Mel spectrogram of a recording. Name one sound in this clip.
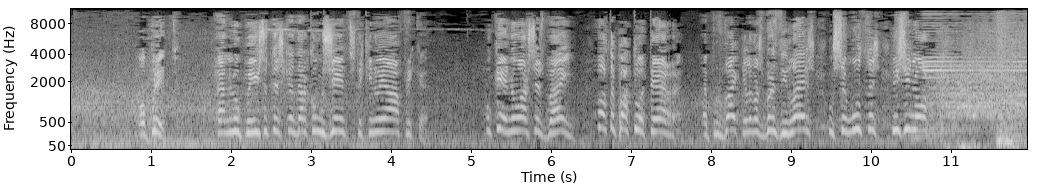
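A man sings loudly and passionately.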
